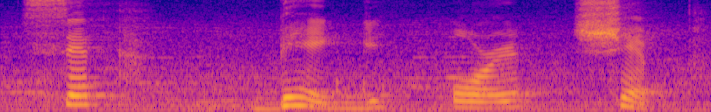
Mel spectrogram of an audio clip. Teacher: the tongue is slightly lower and more relaxed than the long e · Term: short I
